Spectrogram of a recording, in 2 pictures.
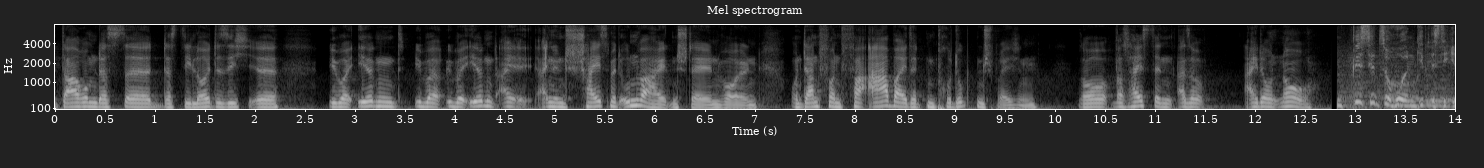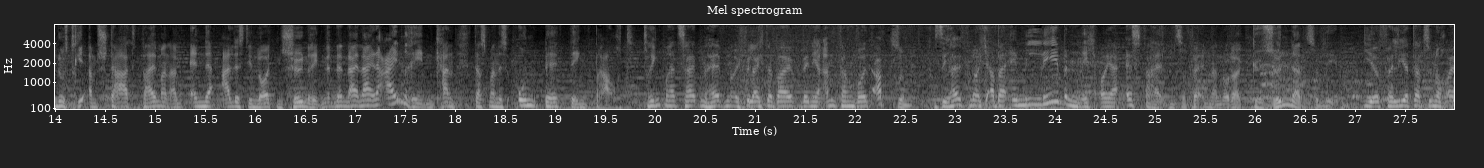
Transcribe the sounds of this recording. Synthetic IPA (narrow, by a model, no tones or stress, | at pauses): ɡ̥eːt̚d̥aːʁʊmdasʔɛːd̥asd̥iːlɔʏtəzɪçʔɛː | ʔyːbɐʔɪɐɡŋ̩tʔyːbɐʔyːbɐʔɪɐɡŋ̩tʔa̰ɪʔa̰ɪnənʃaɪsmɪtʔʊnvaɐɦaɪtn̩ʃtɛlənvɔlən | ʔʊntd̥anfɔnfɛɐʔaɐbaɪtətn̩pʁ̥odʊktn̩ʃpʁ̥ɛçn̩ | zoːvashɦaɪst̚d̥ɛnʔalzo | ʔaɪdoʊntnoʊnb̥ɪsçənt͡suɦoːlənɡiːp̚tɛsd̥iːɪndʊstʁ̥iːʔamʃtaɐtvaɪlmanamʔɛndəʔaləsd̥eːnlɔʏtn̩ʃøːnʁeːdn̩nnaɪnːaɪnʔaɪnʁeːdn̩kʰand̥asmanɛsʔʊnb̥əd̥ɪŋkt̚b̥ʁa̰ʊxttʁ̥ɪŋkmaːlt͡saɪtʊn̩ɦɛlfn̩ʔɔʏçfɪlaɪçt̚d̥abaɪvɛniːɐʔanfaŋənvɔltʔap̚t͡sʊmeːn̩ziːɦɛlfn̩ɔʏçʔaːbɐʔɪmleːbən̩ːɪçtʔɔʏɐʔɛsfɛɐhaltn̩t͡sufɛɐʔɛndɐnʔoːɾɐɡ̥əzʏndɐt͡sulḛːbm̩ʔiːɐfɛɐliːɐt̚d̥at͡suːnɔχʔɔ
